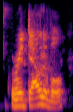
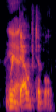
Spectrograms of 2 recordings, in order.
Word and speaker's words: redoubtable: Redoubtable. There's a silent B in there. Redoubt. Redoubtable. Yeah. – Comes from the French redoutable.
